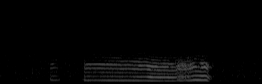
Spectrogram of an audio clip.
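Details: Snoring: a short hum, then one long, steady, buzzy tone with a slight pitch shift over one breath in a quiet room, a whistling snore.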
